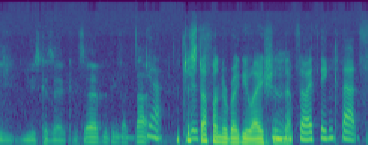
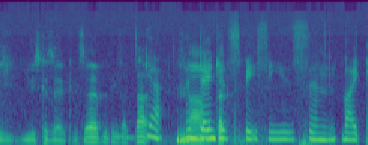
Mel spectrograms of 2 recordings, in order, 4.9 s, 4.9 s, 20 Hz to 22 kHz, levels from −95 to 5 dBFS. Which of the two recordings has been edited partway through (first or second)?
first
